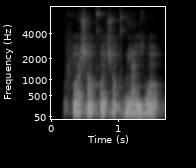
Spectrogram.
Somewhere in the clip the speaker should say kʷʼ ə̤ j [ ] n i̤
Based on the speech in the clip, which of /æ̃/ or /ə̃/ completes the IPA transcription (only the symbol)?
ə̃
